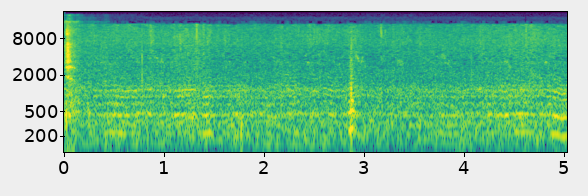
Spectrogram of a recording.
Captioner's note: bees hum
